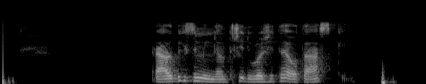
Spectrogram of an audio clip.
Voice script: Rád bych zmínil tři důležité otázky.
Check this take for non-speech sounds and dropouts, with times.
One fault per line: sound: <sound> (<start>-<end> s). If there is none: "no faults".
no faults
